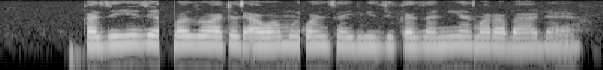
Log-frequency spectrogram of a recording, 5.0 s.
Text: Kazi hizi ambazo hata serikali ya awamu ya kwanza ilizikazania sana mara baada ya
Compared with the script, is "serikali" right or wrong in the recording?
wrong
